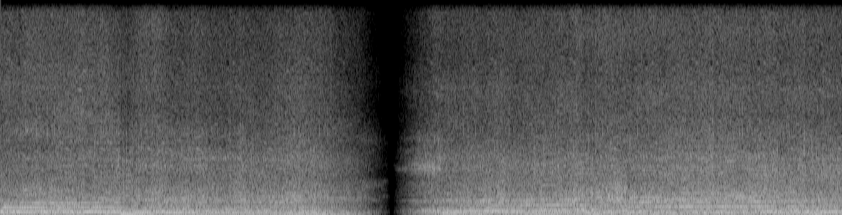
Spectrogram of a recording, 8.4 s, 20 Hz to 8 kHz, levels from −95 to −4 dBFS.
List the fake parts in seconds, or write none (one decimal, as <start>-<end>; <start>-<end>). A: 0.0-8.4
